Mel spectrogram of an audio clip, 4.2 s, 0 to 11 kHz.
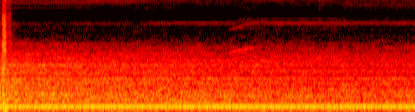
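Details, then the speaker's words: PS4 disc drive after cleaning and repair, with some case screws stripped and loose, reading a Rock Band 4 disc: a low, even hum of the disc spinning up and holding speed with no grinding or clicking. The drive reads normally. "Okay, it's reading it. Let's play it just to see after it copies."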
